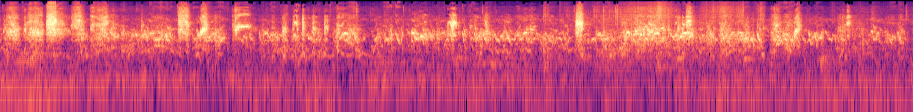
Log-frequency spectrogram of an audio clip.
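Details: Budgie parakeets chirping and singing in an aviary colony: busy, high twittering chatter with loud bursts of squeaky chirps in clusters, overlapping warbles filling the background.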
